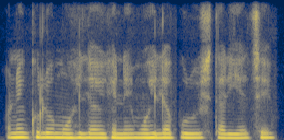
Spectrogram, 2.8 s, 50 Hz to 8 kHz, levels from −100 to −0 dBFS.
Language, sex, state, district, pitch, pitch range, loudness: Bengali, female, West Bengal, Cooch Behar, 225 Hz, 220-230 Hz, -12 LUFS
